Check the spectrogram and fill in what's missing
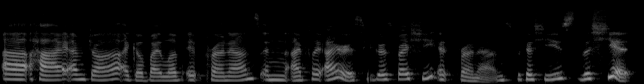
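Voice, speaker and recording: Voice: mid-range voice, normal speed. Giggly rambling player on a call. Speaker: tabletop game player. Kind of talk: casual chat.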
